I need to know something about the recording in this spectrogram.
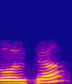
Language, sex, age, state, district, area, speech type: Hindi, female, 30-45, Uttar Pradesh, Chandauli, rural, conversation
